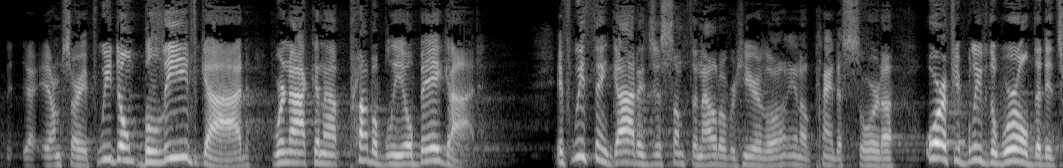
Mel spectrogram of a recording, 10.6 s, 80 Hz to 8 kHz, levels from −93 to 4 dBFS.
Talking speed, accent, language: 215 wpm, American, English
